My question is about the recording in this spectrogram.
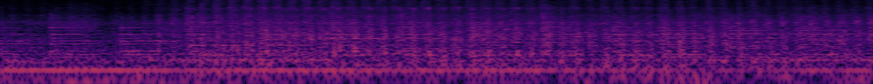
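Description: Helicopter engine and rotor heard from inside the cabin, a loud, steady drone with a low hum, as the helicopter lifts off its landing platform. Background music plays under it.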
